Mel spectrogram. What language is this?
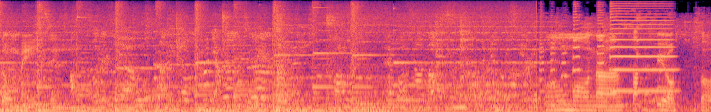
Korean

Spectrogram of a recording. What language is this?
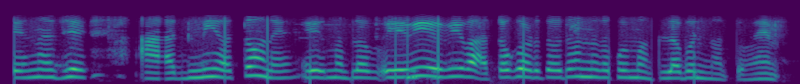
Gujarati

